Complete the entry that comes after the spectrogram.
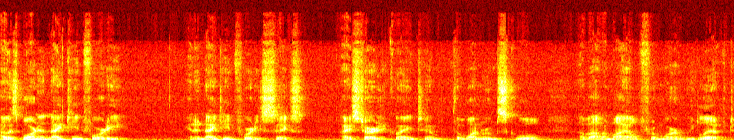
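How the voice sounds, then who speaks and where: A man with an American accent, medium pitch and a somewhat breathy voice, moderate pace, fairly even intonation, and audible room echo. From US Midwest, northern Illinois. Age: 80s+. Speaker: vlogger telling life stories. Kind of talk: personal storytelling.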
